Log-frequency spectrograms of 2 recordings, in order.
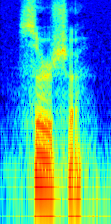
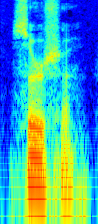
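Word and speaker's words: Saoirse: story which is fine I don't know how to say her first name sersa s what sersa like Ina but sersa really Ronin mhm really y'all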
